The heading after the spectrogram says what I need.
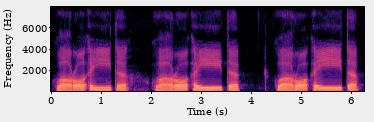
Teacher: پیچھے ہم نے ایک رول پڑھا تھا کہ را کے اوپر جب پیش یا زبر ہوگی تو را کو موٹا پڑھیں گے اور جب زیر ہوگی تو را کو باریک پڑھیں گے. یہاں پر را کے اوپر زبر آئی ہے اس لیے را کو موٹا پڑھیں گے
